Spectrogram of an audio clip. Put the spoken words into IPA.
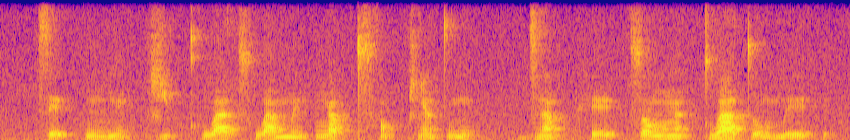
t͡s e˨ ʔ k ĩ˧ ɡ ẽ˨ k̚ t͡ɕ i˦ ʔ kʰ w a˧ t͡sʰ w a˨˩ m ẽ˨ k̚ ŋ a˦ p̚ t͡sʰ ɔ̃˨ p̚ t͡ɕ ã˨˩ t̪ ĩ˦ t̚ | d͡z ã˦ p̚ h e˨ ʔ t͡s ɔ˦ ŋ ã˦ k̚ t̪ w a˥˧ t̪ o˨˩ m e˨ ʔ

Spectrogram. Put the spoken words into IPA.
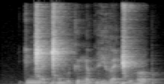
k i ŋ͡ǁ ɛ̰ ɡ͡ǁ ɛ ɦ ṵ kʲ u ŋ ɛ kʷ vʲ ø v ɛ̰ ɡ͡ǁ ṵ ɦ ɤ p

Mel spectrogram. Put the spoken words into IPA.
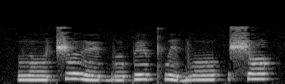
ð o˨ t͡ʃ ʊ˦ ð ø˨ b ʊ˨ p ø˦ kʷʰ ɪ˦˨ b w o˦ | ʃ ɔ˦

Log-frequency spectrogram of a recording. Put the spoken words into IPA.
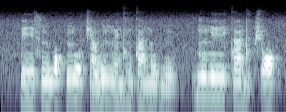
k͡p eː˧ s ũ˧ w ɔ˧ k ŋ o˦˨ t͡ʃ ã˨ w ũ˦ ŋ ɛ̃˧ d ĩ˧ t ã˧ n o˧ b ũ˨ | d ũ˦ n eː˦ t ã˧ d ə˨ p ʃ ɔ˦

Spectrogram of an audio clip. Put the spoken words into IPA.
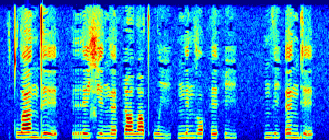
t w a n d e | r e ɕ e ŋ ɛ h i ðˤ e pʰ w i | ŋ e n z ɔ h e h i | n z i ʔ ɛ ŋ ɡ e

